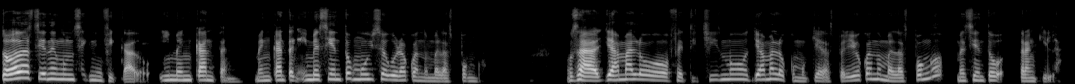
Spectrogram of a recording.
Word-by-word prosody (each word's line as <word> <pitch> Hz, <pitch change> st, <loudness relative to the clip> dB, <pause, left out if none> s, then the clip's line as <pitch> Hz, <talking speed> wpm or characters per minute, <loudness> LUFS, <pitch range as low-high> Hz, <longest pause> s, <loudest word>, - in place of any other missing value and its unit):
Todas 270 Hz, +6 st, +10 dB
tienen 250 Hz, -2 st, +1 dB
un 230 Hz, -1 st, 0 dB
significado, 235 Hz, -, -5 dB
y 200 Hz, -, -4 dB
me 205 Hz, -1 st, +1 dB
encantan, 200 Hz, -10 st, -1 dB
me 175 Hz, -, -6 dB
encantan, 195 Hz, +1 st, 0 dB
y 215 Hz, -, -6 dB
me 220 Hz, 0 st, +2 dB
siento 235 Hz, +3 st, -1 dB
muy 240 Hz, 0 st, -1 dB
segura 210 Hz, -5 st, 0 dB
cuando 180 Hz, -5 st, -6 dB
me 150 Hz, -1 st, -6 dB
las 140 Hz, -, -7 dB
pongo. 155 Hz, -1 st, -13 dB, 0.8 s
O 185 Hz, -, -6 dB
sea, 185 Hz, -5 st, +9 dB
llámalo 215 Hz, -2 st, +2 dB
fetichismo, 215 Hz, +9 st, -6 dB
llámalo 230 Hz, 0 st, -1 dB
como 155 Hz, -4 st, -13 dB
quieras, 160 Hz, -, -7 dB
pero 175 Hz, -, -7 dB
yo, 205 Hz, +2 st, -1 dB
cuando 245 Hz, -1 st, -2 dB
me 165 Hz, -7 st, -3 dB
las 150 Hz, 0 st, -4 dB
pongo, 225 Hz, -, -3 dB
me 170 Hz, 0 st, -6 dB
siento 190 Hz, -1 st, -3 dB
tranquila. 155 Hz, -3 st, -5 dB
205 Hz, 190 wpm, -23 LUFS, 175-235 Hz, 0.8 s, Todas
